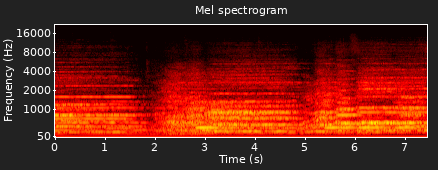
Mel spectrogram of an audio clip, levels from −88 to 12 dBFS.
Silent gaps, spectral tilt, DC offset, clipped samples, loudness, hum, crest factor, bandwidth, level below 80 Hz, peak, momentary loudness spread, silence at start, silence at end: none; -6.5 dB/octave; 0.4%; under 0.1%; -26 LUFS; none; 14 dB; 12 kHz; -74 dBFS; -10 dBFS; 12 LU; 0 s; 0 s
